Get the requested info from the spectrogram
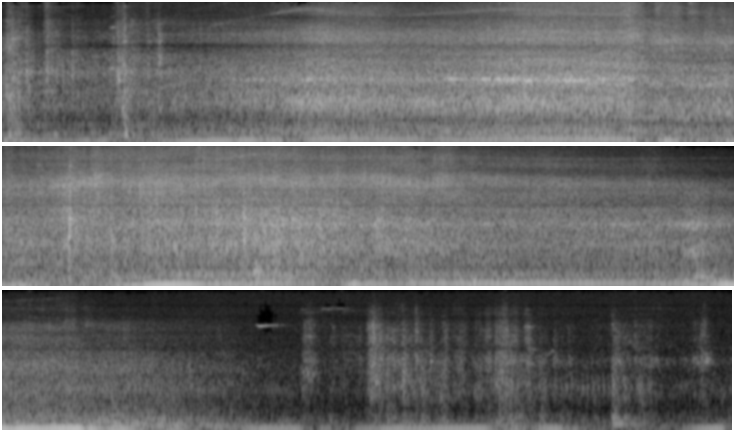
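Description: Diesel engine of a refuse collection truck pulling away and driving past, its note stepping down and building again several times as it works up through the gears. It is loudest as it passes, then fades as it goes off up the hill.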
